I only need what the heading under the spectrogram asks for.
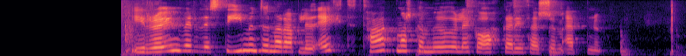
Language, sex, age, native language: Icelandic, female, 50-59, Icelandic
